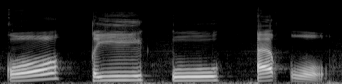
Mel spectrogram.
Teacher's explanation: huruf qof itu dilafalkan dari pangkal lidah atau aqsal lisan ya selanjutnya teman-teman Perhatikan ya qo Qi u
